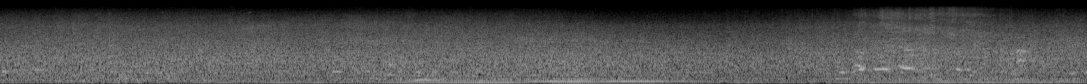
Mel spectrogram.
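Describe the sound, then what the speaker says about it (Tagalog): Heavy rain pours down steadily as a broad, constant hiss in an outdoor setting, with voices talking under it and a dog barking faintly near the end. "Bumuhos na uli."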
